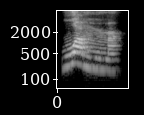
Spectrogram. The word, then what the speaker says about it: warm: 자, 계속하고 있지만 AR 발음은 A가 에 발음이라서 air 이게 아니라 어떤 발음? earl 다시 earl 다시 earl 그러면 앞에 W 우어가 있기 때문에 요를 한 번에 발음할게요.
